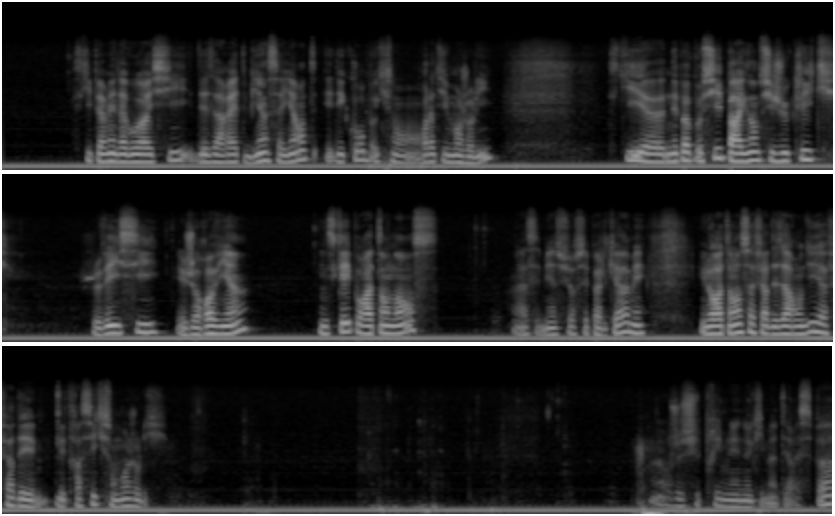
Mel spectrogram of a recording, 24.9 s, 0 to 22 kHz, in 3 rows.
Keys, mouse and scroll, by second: 4.6 F2, 5.2 F1, 6.9 click, 8.0-12.0 drag, 13.2 click, 17.0 click, 19.2 Delete, 20.6 z, 21.6 F2, 21.9 click, 23.6 Delete, 23.9 click, 24.3 Delete.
